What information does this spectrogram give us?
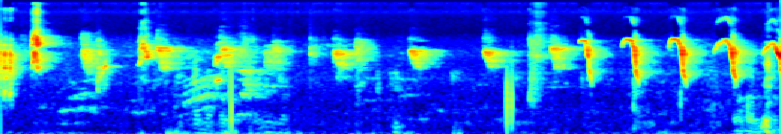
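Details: Madura long-tailed shrike singing actively. A run of sharp, high, down-slurred chirps comes in quick succession in the second half, after a man's speech and scattered clicks.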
